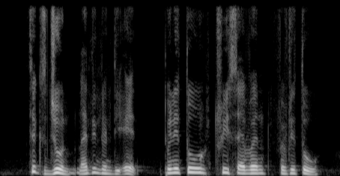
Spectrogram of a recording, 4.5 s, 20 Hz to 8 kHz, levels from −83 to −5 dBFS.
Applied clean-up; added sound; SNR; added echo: none; none; none; none.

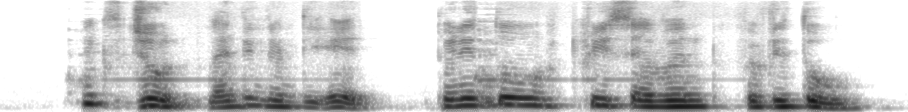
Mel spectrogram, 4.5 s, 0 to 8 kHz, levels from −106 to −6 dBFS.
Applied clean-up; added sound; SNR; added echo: neural mask model DeepFilterNet 3.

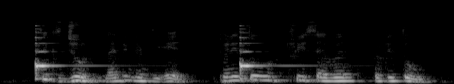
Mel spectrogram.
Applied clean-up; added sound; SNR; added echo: none; Bowed string instrument; -1 dB; reverberation time 0.4 s.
